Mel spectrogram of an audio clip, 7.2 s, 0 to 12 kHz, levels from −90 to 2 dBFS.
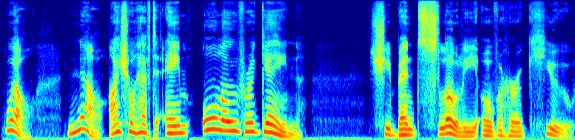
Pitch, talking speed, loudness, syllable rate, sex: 155 Hz, 135 wpm, -17 LUFS, 3.5 syllables/s, male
